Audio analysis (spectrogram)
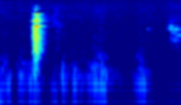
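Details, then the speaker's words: Microwave-kiln-fired clay tile, cooled, tapped with a metal object; single bright glassy ring, unlike the dull sound of unfired clay: properly fired ceramic ring. "And when you take it out, you can check by tapping it with a metal object. And that way you'll hear the typical sound, that nice one, that sound like glass,"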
